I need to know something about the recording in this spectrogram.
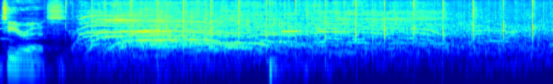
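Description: A crowd cheers and whoops loudly.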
